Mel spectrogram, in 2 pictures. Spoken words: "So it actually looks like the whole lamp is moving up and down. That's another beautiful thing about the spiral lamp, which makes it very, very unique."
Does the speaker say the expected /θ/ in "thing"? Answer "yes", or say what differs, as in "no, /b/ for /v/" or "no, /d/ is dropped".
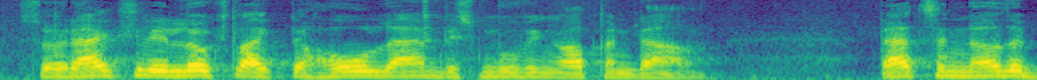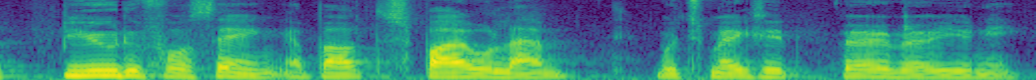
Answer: yes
